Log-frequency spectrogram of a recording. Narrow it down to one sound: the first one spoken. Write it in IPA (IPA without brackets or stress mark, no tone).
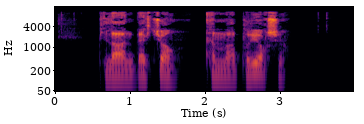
pʰ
